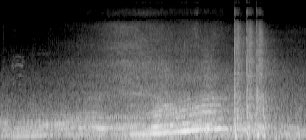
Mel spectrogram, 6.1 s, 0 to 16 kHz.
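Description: Audi R8's V10 engine accelerating away, its note climbing steadily in pitch over about two seconds, then a few sharp cracks as it comes off the throttle.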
